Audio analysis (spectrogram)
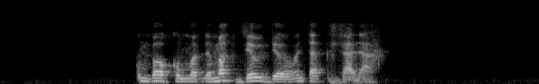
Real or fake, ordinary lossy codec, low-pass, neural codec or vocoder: fake; Opus, 32 kbps; 7.2 kHz; codec, 16 kHz, 1.1 kbps, Voila-Tokenizer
